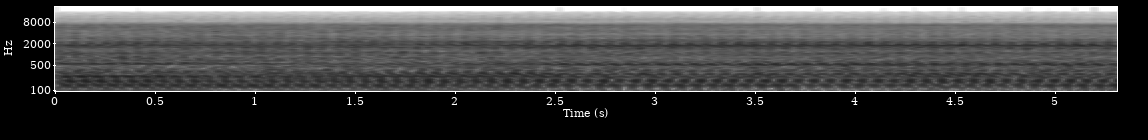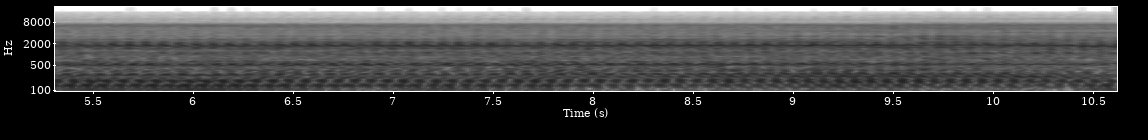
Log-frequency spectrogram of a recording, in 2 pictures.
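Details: VAZ 2109 with 1.8 L 8-valve 107 hp engine after engine repair: steady, even idle with fast regular beat and light ticking layer on top, no misses; runs smoothly.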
